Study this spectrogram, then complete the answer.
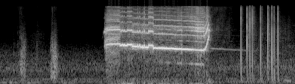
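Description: A firework is set off inside a porta potty: a loud shrill whistle lasting about a second, then a quick burst of crackling pops.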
